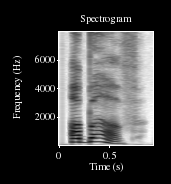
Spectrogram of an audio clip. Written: above

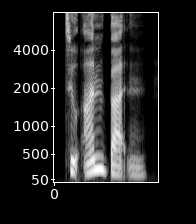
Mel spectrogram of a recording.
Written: to unbutton

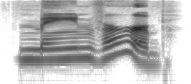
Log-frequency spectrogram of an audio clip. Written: main verb

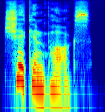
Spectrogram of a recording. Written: chickenpox

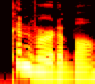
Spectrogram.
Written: convertible

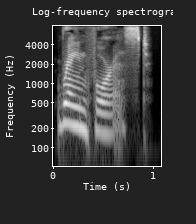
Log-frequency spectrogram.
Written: rainforest

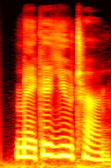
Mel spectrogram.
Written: make a U-turn

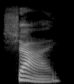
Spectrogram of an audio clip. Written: shy

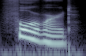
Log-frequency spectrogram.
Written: forward

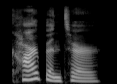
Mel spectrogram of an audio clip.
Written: carpenter

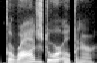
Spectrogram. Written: garage door opener

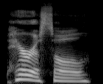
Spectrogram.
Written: parasol

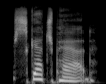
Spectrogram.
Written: sketchpad

